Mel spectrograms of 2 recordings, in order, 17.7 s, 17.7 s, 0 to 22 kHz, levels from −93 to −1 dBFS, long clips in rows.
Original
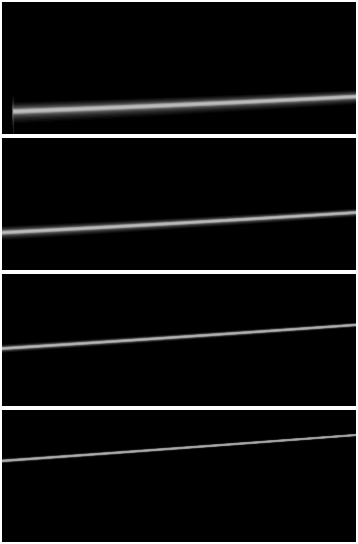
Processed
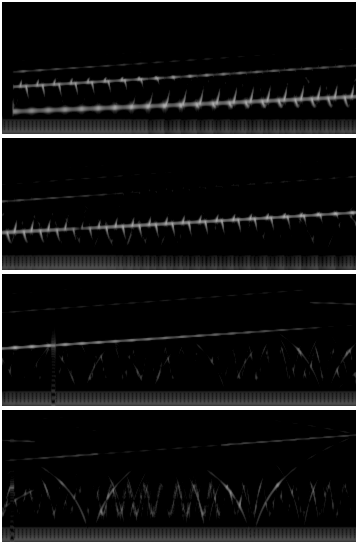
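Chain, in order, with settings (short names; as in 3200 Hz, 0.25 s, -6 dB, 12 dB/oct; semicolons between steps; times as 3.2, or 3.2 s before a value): overloaded stage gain 35.5 dB; 12.69–13.68 careless resampling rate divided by 3×, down filtered, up hold; 14.46–16.01 overdrive pedal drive 28 dB, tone 1300 Hz, clips at -35 dBFS; fixed phaser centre 1400 Hz, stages 6; soft clip -32 dBFS, distortion -25 dB; wah 4.8 Hz 780–2400 Hz, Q 20; bell 1500 Hz +11.5 dB 0.78 oct; hum 60 Hz, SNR 30 dB; compressor 6:1, threshold -46 dBFS, peak gain reduction 10.5 dB; stuck buffer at 9.46/13.37, samples 256, times 7; gain +12.5 dB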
